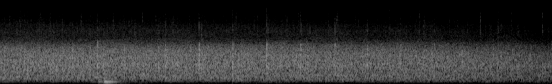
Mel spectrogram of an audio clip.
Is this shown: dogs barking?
no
